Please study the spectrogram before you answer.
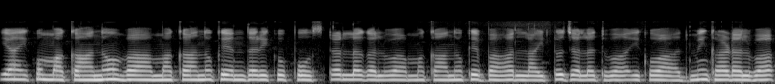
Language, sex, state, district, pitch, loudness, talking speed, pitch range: Hindi, female, Bihar, Darbhanga, 210 Hz, -15 LUFS, 165 wpm, 205-220 Hz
